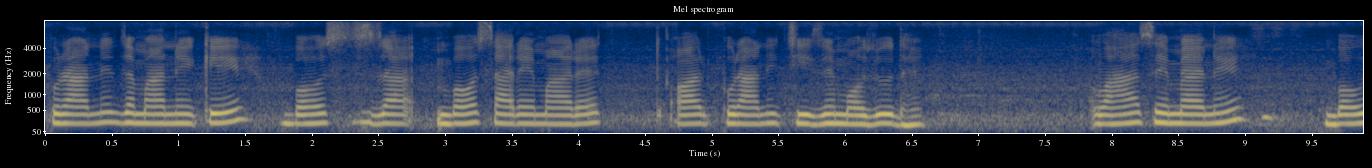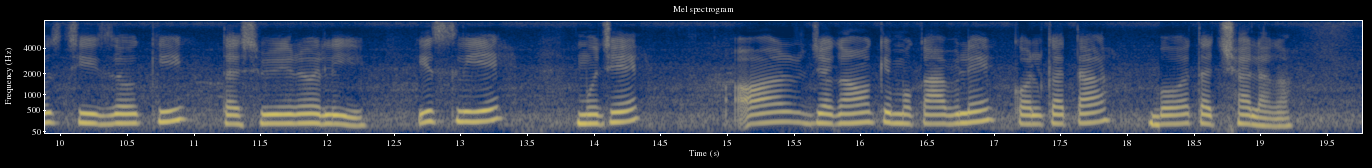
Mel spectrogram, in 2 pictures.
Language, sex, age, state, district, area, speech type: Urdu, female, 30-45, Bihar, Gaya, urban, spontaneous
